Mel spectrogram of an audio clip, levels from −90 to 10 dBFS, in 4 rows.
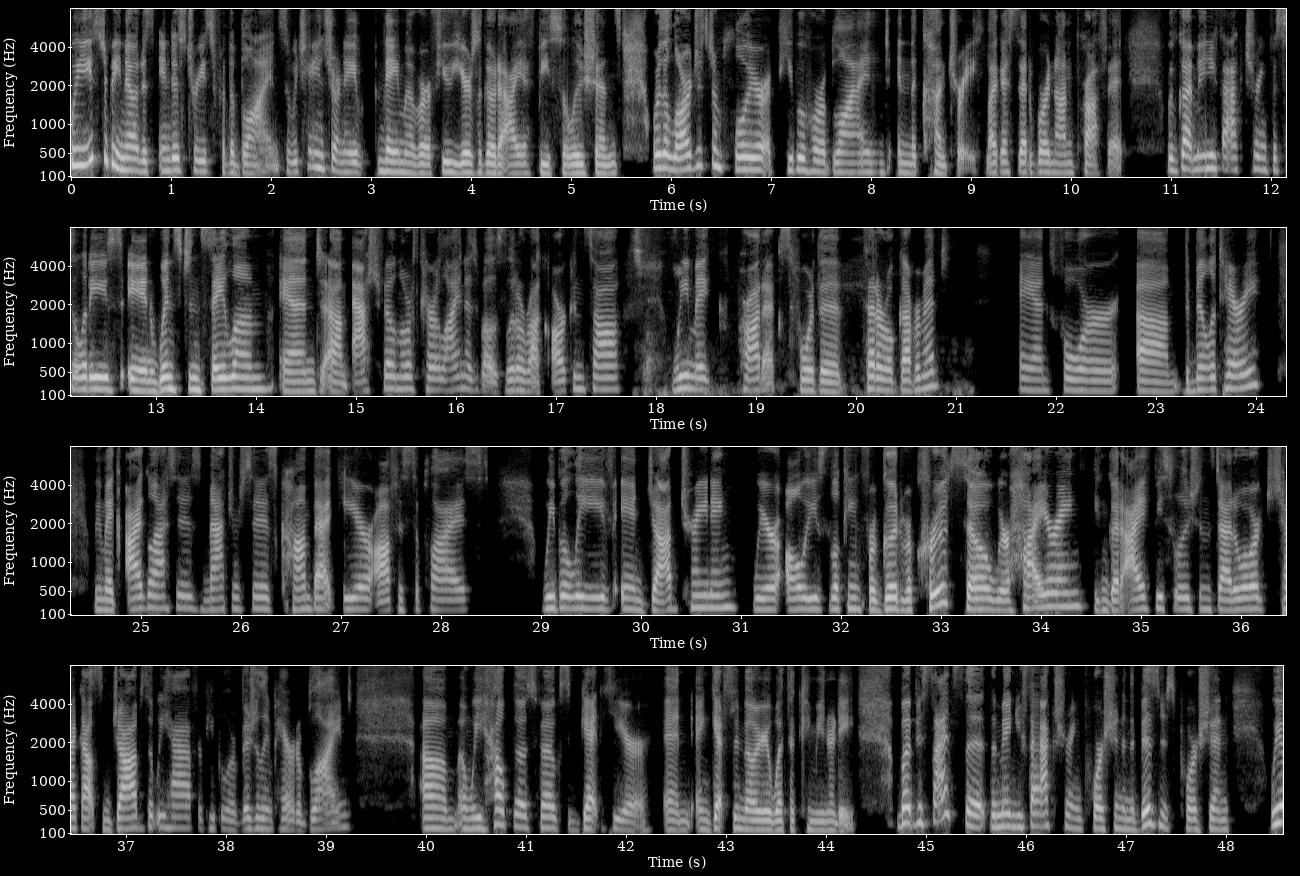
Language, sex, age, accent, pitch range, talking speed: English, female, 30-49, American, 170-210 Hz, 175 wpm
